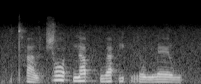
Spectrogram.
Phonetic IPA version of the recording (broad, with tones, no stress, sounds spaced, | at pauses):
tʰ a˨˩ w t͡ɕ ɔː˥˩ t̚ n a˦˥ p̚ ʔ u˦˥ a̯ ʔ i˦˥ t̚ r o˧ n l ɛː˧ w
